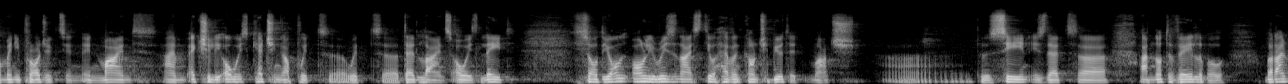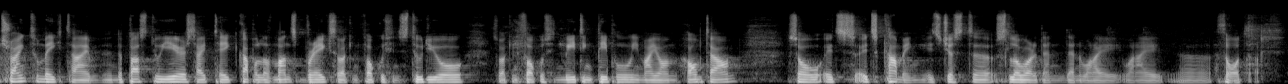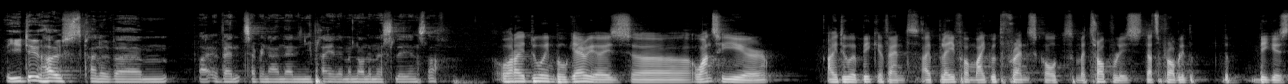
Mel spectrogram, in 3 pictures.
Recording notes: recorded live at AVA Festival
